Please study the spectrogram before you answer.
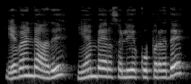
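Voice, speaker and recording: A woman voicing a sharp-tongued, boastful old grandmother in a cartoon, scolding and loud, shrieking when scared. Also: very high voice, fairly even intonation, fast talker. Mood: frightened. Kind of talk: cartoon voice acting.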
